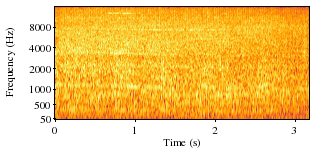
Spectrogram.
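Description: A heavy concrete mixer truck drives past on a loud street near a construction site, a steady loud roar of engine and road noise filling the whole moment with no voices.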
